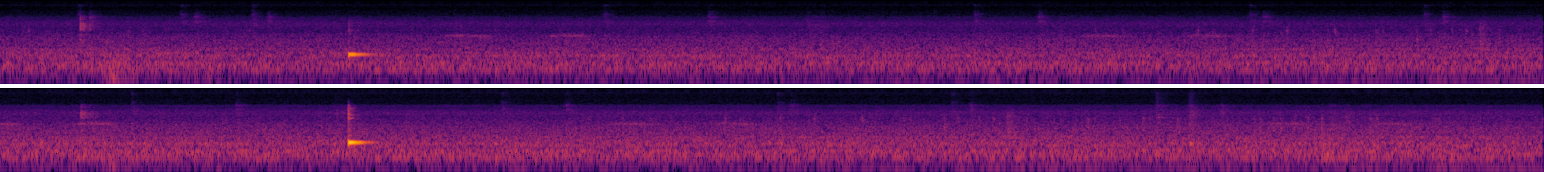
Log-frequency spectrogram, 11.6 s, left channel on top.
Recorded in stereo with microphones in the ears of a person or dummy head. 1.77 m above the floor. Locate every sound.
0.6 s a clap: 50° left (ahead or behind), 7.5 m
2.6 s a cowbell: 60° right (ahead or behind), 0.6 m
